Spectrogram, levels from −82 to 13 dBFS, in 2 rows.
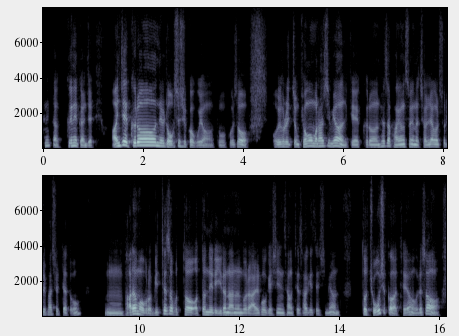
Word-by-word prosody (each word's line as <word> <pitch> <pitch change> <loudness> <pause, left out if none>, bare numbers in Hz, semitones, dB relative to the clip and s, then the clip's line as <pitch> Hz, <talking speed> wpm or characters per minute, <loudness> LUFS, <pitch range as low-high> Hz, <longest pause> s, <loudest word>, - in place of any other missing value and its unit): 그니까 165 +1 -5 0.2
그러니까 155 0 +1
인제 85 - -4 0.4
아 - - +4
인제 185 +6 +7
그런 180 0 +7
일도 150 -1 +2
없으실 125 +5 -5
거고요. 80 -5 -4
또 85 -1 -10
그래서 110 +1 -1 0.5
어 - - -2
이거를 125 -1 -1
좀 120 -4 -3
경험을 140 +3 +2
하시면 150 - +2
이렇게 - - -3
그런 110 -1 -3
회사 145 0 -1
방향성이나 115 0 0
전략을 115 +3 -1
수립하실 130 0 -8
때도 - - -6 0.5
음 90 -1 -4
바텀업으로 120 - +3
밑에서부터 130 -1 0
어떤 130 -2 -1
일이 115 -3 -1
일어나는 105 0 0
거를 105 -1 -2
알고 105 +8 -3
계신 100 +1 -5
상태에서 100 -1 -8
하게 115 +1 -5
되시면 - - -8 0.5
더 - - +1
좋으실 - - 0
것 - - +1
같아요. - - -3
그래서 110 - 0
120 Hz, 385 characters per minute, -23 LUFS, 105-150 Hz, 0.5 s, 인제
